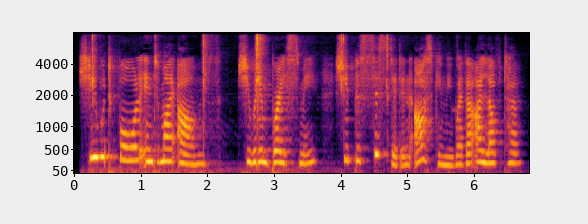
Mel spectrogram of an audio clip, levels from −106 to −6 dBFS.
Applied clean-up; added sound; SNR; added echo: neural mask model DeepFilterNet 3.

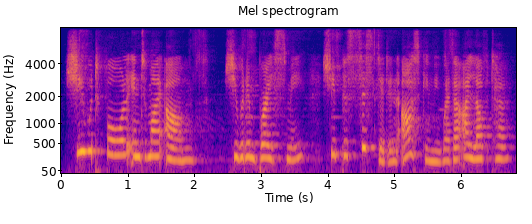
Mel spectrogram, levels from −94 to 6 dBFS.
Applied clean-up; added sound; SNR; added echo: neural separator model SepFormer DNS4.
